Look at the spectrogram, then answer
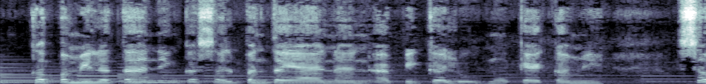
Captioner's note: woman praying in Kapampangan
